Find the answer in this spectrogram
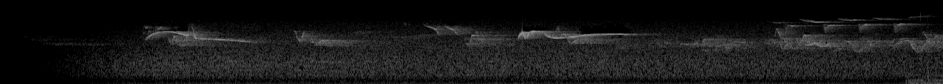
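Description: Birds calling over a steady background hiss, fading in from silence at the start: a series of short whistled calls with falling glides, the loudest about five seconds in, and a run of quick chirps near the end.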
